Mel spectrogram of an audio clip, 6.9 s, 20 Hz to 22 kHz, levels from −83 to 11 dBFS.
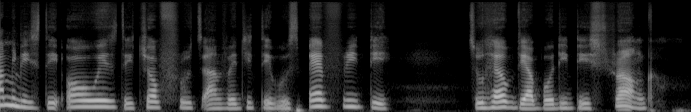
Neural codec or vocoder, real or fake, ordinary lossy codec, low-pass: autoencoder, 48 kHz, 32 numbers a frame, DAC-VAE, trained on Japanese speech; fake; none; none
